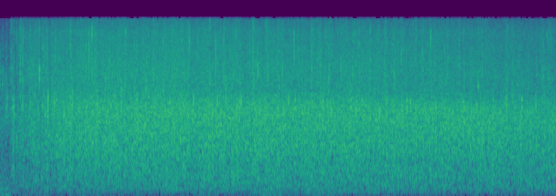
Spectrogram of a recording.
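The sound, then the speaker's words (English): An audience applauds to welcome three speakers at a talk on women breaking down barriers. The steady clapping is dense and unbroken and holds at an even level throughout. “Would you please put your hands together and welcome our speakers today, Allison, Jessica, and Michelle.”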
